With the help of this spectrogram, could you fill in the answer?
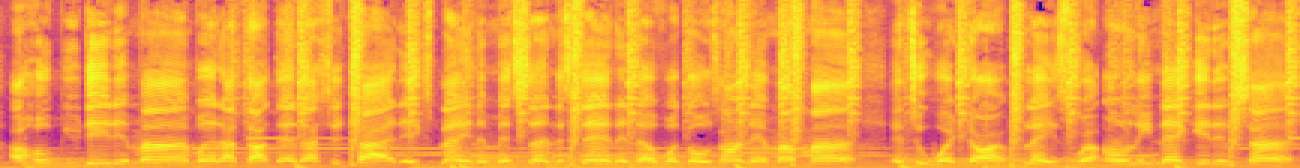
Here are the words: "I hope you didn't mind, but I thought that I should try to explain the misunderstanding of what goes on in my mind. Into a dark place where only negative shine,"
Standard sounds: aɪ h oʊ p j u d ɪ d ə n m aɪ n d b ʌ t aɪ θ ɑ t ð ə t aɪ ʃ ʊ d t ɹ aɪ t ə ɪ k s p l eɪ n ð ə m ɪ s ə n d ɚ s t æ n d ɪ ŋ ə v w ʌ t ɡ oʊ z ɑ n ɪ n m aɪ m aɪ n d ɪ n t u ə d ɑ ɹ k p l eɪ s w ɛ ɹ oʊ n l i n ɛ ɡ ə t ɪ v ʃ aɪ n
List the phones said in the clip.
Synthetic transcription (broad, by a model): aɪ h oʊ p j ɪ d ɪ d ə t m aɪ n d b ʌ t aɪ θ ɑ t ð ə t aɪ ʃ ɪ d t ɹ aɪ t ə ɪ k s p l eɪ n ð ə m ɪ s ə n d ɚ s t æ n d ɪ ŋ ə v w ʌ t ɡ oʊ z n ɪ n m aɪ m aɪ n d ɪ n t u ə d ɑ ɹ k p l eɪ s w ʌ ɹ oʊ n l i n ɛ ɡ ə t ɪ v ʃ aɪ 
